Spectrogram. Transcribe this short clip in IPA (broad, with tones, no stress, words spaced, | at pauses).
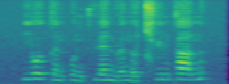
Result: jo˥ʊ̯kə˧˥n pʊ˧˥ŋ pʰɥɛ˥˧nɻə˥˧nɤ˥˩ t͡ɕʰy˥nka˥n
